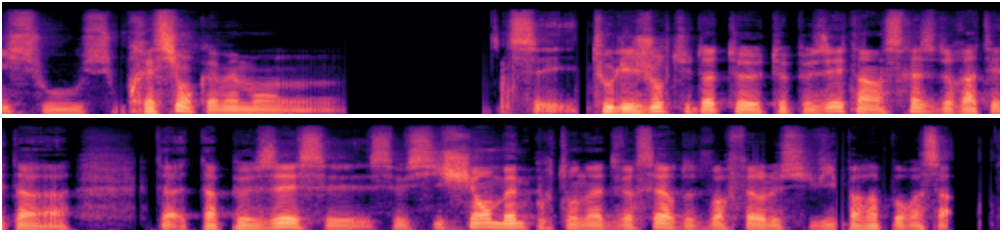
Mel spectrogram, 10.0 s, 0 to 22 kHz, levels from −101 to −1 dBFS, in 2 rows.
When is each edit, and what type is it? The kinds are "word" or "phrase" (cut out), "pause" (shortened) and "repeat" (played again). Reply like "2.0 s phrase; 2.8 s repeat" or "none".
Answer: 4.2 s phrase

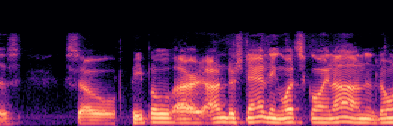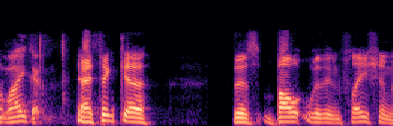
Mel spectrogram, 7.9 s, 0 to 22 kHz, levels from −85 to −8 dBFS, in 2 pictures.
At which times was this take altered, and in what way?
1.2 s word; 4.6 s pause

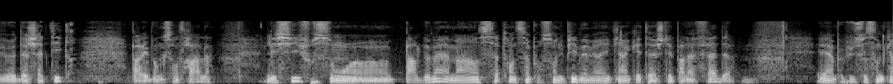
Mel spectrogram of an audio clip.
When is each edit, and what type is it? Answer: 1.3 s word; 5.0 s word

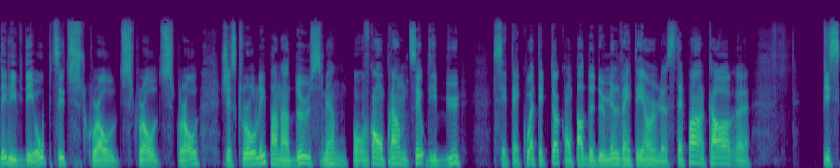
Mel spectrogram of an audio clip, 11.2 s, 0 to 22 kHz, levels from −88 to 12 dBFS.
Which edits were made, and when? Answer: 4.9 s word; 5.7 s word

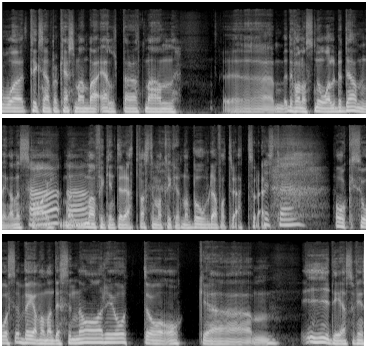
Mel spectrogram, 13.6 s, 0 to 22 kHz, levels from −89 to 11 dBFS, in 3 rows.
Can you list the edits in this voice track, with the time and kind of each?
none

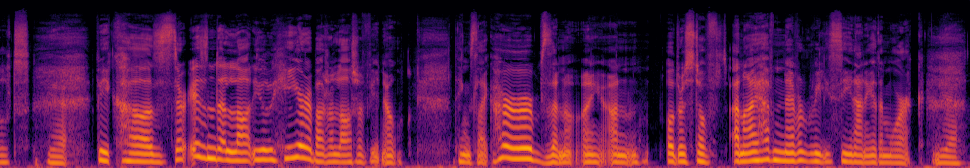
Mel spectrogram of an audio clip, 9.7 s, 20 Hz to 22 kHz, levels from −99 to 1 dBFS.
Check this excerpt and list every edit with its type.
7.3 s pause

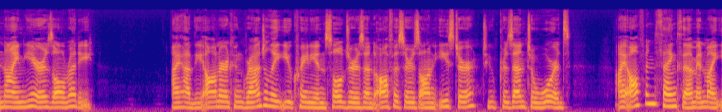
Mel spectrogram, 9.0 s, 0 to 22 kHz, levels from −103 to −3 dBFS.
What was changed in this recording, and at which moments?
2.9 s word

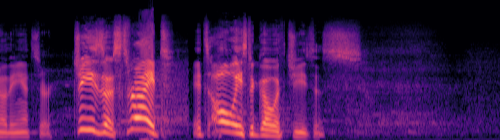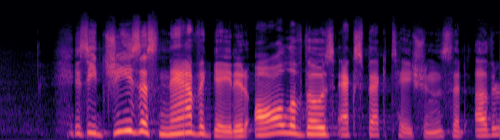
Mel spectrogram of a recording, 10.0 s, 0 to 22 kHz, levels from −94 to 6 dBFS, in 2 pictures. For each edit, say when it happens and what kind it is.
1.2 s word; 1.9 s pause; 2.5 s word

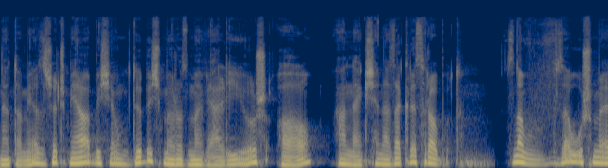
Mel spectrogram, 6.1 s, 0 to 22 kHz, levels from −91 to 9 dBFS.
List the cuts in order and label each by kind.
4.9 s pause

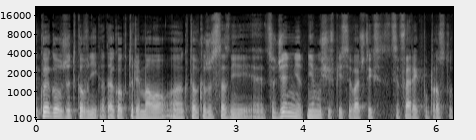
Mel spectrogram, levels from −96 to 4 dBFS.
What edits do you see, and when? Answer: 2.4 s phrase; 4.0 s word; 5.3 s word

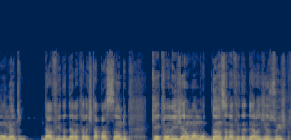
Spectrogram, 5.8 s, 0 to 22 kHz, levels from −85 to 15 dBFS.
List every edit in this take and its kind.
none

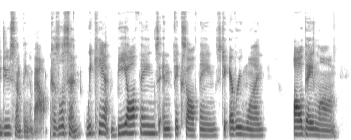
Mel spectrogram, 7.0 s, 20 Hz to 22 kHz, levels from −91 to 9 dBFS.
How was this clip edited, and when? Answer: 1.0 s pause

